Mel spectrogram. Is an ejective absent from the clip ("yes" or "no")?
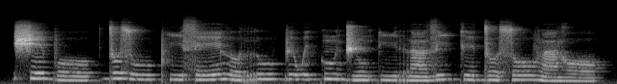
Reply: yes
